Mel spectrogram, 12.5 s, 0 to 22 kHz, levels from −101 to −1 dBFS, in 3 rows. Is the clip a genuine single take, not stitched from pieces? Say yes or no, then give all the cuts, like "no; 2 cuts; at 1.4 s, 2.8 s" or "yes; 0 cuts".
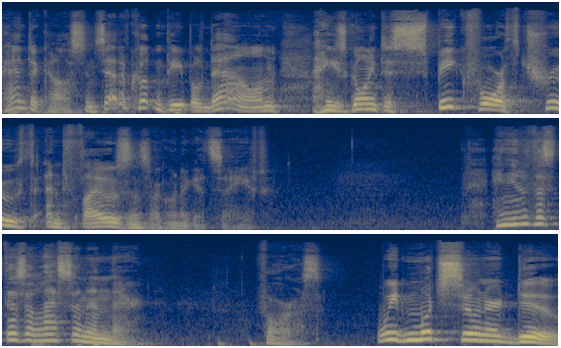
no; 1 cut; at 2.3 s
